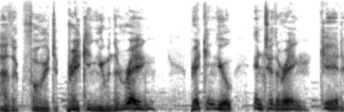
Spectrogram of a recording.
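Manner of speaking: strange, weird bear character voice. Reading a story, a grinning bear taunting a newcomer, in a weird bear voice. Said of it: "I don't know why I went with that voice".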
